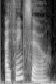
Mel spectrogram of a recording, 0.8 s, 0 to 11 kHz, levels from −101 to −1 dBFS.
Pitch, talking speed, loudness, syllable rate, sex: 190 Hz, 215 wpm, -17 LUFS, 4.8 syllables/s, female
